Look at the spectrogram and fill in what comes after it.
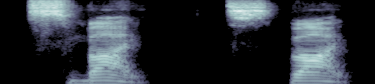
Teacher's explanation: la Z se pronuncia como esta TS que debemos tener en cuenta que es un africano, ¿verdad? · En el Deutsch aparece al principio, como en el caso del número 2, que debemos decir zwei, zwei. Entonces suena primero la T y eso quizás para nosotros es un poco raro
